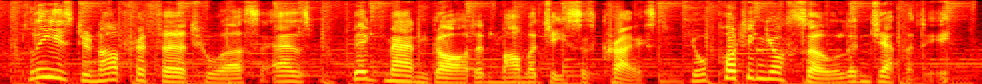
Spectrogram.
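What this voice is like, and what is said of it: Put-on accent. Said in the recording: “nice accent”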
